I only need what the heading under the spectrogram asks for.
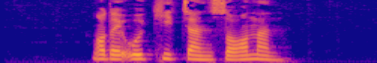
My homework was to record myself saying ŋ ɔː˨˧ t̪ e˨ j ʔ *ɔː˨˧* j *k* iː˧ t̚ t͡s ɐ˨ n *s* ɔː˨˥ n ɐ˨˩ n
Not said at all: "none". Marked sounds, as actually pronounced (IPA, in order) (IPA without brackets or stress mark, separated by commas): uː˨˧, kʰ, s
